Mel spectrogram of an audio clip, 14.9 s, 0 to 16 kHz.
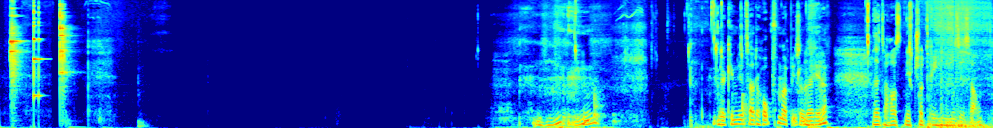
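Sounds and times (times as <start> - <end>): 
beer glasses clinking in a toast: 0.1 - 1.3
speech: 8.0 - 9.2, 10.8 - 14.8.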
